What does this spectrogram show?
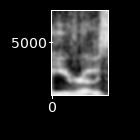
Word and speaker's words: gyro: As Americans, we tend to call them gyros, but it's pronounced gyro, like a Greek flatbread sandwich.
